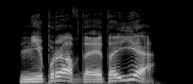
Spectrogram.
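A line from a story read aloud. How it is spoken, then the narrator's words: Overlapping shouts. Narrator (Russian): перебивающими друг друга криками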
